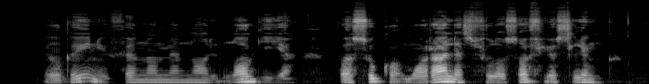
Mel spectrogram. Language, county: Lithuanian, Kaunas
